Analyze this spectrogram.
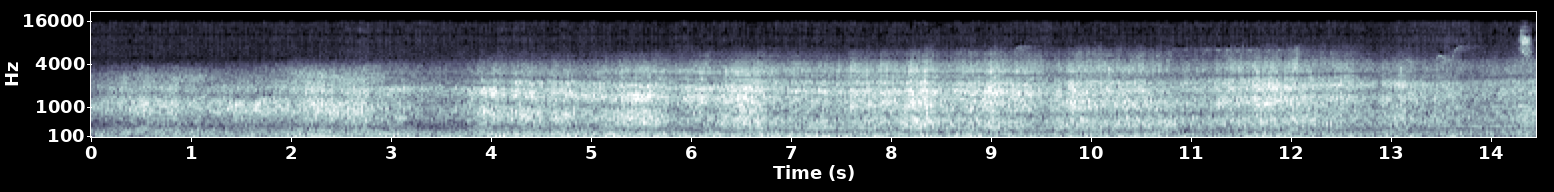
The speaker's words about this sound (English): Okay, that is the fourth time that same plane has flown overhead just like that. Here comes that same plane. This is like the seventh time.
